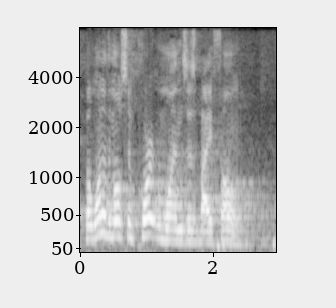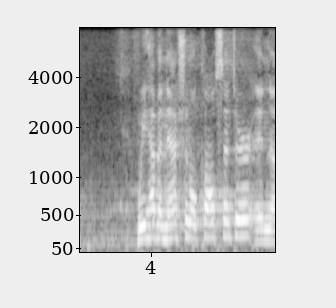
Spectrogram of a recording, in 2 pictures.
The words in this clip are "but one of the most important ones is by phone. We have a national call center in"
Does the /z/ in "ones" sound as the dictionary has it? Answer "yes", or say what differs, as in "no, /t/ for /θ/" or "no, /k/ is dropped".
yes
